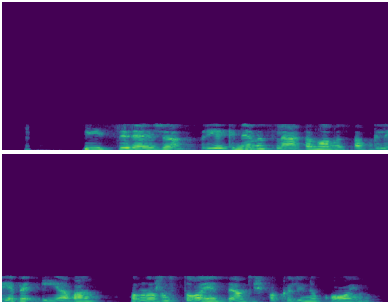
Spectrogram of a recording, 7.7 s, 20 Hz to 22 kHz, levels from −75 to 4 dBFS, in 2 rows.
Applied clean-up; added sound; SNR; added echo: neural mask model DeepFilterNet 3.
